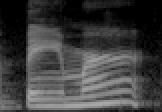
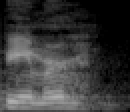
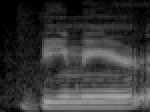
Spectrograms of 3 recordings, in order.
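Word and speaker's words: Boehmer: so uh it's pronounced Beamer. Beamer. Uh, kind of like the BMW, but it's spelled B O E H M- E R.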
